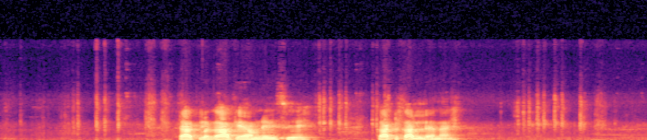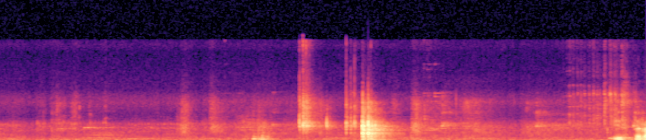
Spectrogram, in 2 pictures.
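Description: A peeler scrapes the skin off a potato with soft, quick strokes.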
